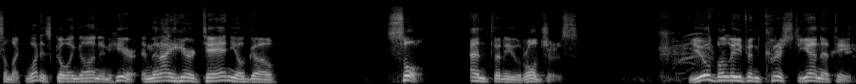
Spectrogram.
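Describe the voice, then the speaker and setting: A man's voice: on the high side, a bit bright, dry recording. Rambling man telling a story, dry sound. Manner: rambling, with many restarts and fillers. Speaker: guest on a livestream. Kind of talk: casual chat and storytelling.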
